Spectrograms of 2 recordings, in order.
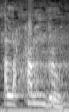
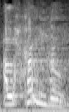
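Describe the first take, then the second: No difference in how they are said.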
